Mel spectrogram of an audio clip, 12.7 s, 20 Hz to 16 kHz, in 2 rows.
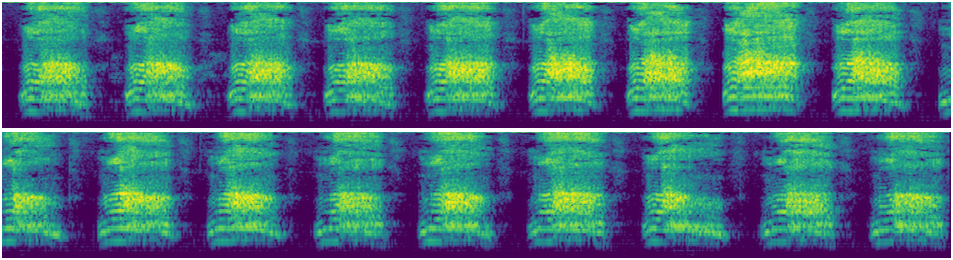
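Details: Infant crying in an unusual cry, short, evenly spaced bursts about 87 a minute, each a brief rising-falling wail; infant crying.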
